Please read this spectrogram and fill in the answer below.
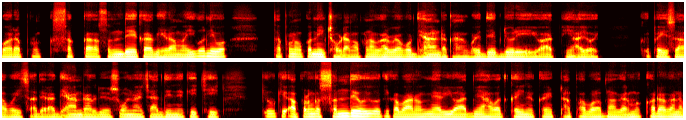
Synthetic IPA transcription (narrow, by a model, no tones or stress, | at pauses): baːɾɐpñsɐkːasɐ̃nd̪eɦkaɡʱeɾamaikoniwo | t̪ɐpñõkənɐĩt͡ʃʰoːɽãːŋɐpnaɡʱɐɾʋakod̪ʱjaːnɾɐkʰãːbʱɐid̪eːkʰd͡ʒoɾejo̰a̰ːd̪̚mia̰ːjoː | kopəɪsabɐɪsa̰d̪ḛːɾad̪ʱjaːnɾɐkʰd͡ʒosoːd͡ʒnat͡ʃaːd̪inekit͡ʃiːd͡ʒ | kjõːkiʔɐpñkəsə̃nd̪eɦoiokikɐbaːɾõknɐɾjoaːd̪miaːʋət̪kɐĩnɐkɐĩʈʰapabəɐp̬naɡʱɐɾmẽkɐɾəɡana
